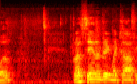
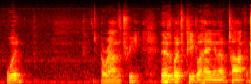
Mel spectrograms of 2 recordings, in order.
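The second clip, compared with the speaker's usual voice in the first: ordinary delivery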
